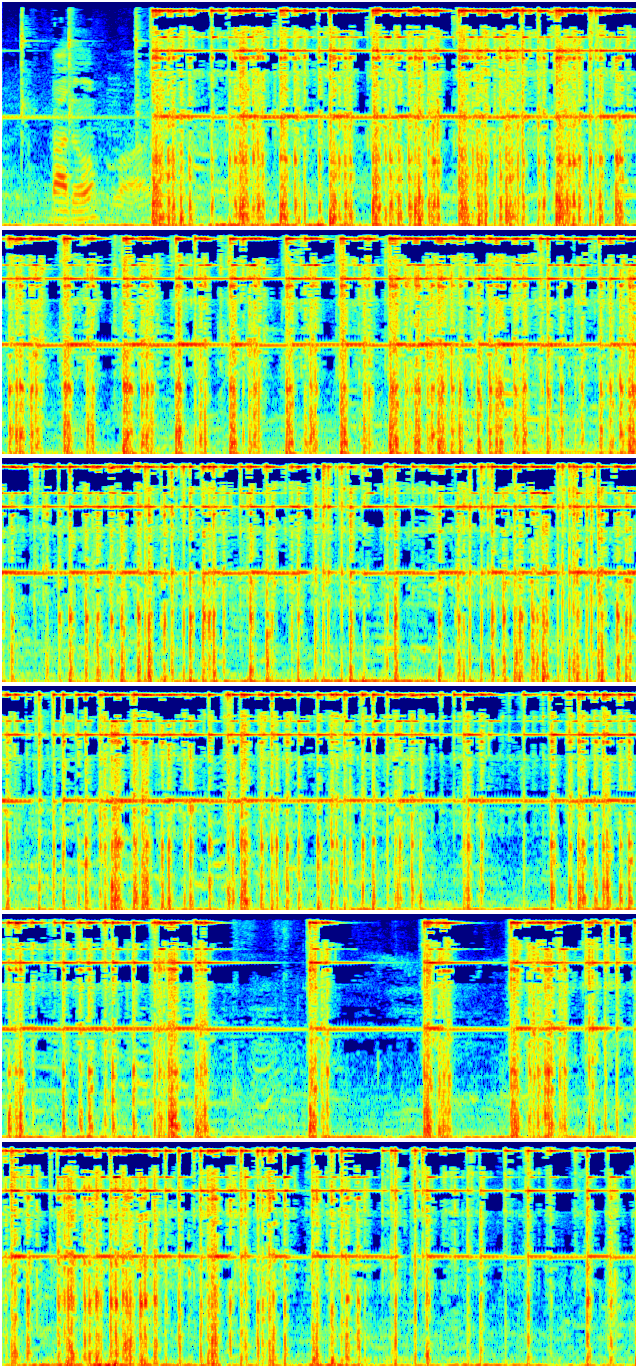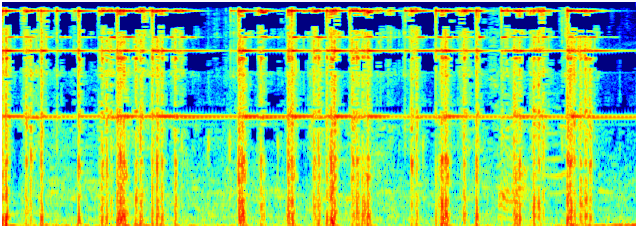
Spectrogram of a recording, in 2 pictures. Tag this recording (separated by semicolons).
bell; bicycle; bike; cycle; horn; human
